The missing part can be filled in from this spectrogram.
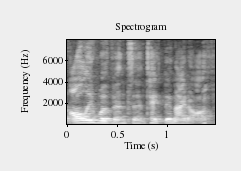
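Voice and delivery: ordinary talk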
